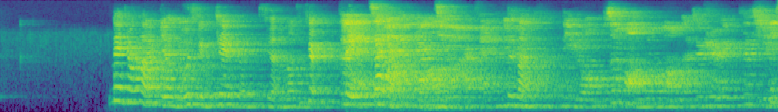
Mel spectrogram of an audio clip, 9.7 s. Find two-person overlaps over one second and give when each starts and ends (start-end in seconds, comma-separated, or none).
4.3-5.6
